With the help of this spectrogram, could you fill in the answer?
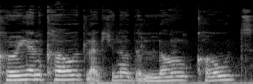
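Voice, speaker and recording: Speaking with a French accent, a woman takes a fairly slow pace. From France. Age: 20s. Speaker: content creator. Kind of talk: casual vlog talk.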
